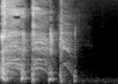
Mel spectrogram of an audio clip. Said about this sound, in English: Before I do, I should cough. Hold on.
